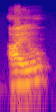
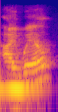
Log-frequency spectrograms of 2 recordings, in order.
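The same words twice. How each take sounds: First: "I'll" as one syllable, eye plus l; contracted I will. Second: "I will" as two separate words, louder; full uncontracted form. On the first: Teacher answering a student on contractions, "I'll" as one syllable. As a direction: run I and will together into "I'll". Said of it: "that sounds the same". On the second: Teacher spelling out the contraction for a student, full "I will". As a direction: give "will" its own syllable after "I". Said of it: "as in". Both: Shown as a demonstration.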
